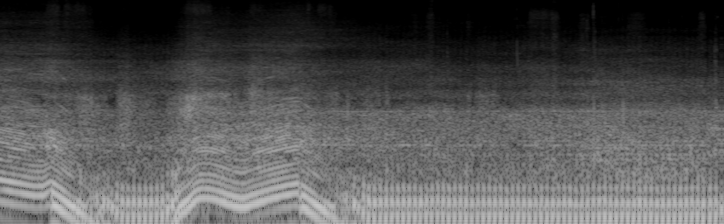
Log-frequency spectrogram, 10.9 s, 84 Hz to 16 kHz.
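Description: A 2017 Yamaha YZF-R3's parallel-twin engine revs up and drops back twice, as in pulling away through the gears, then settles into a steady low-rpm run for the rest of the time.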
